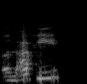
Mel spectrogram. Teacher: So you look for the stress in the main word, not on the prefix. So for unhappy, just know that ha is the stress syllable in unhappy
